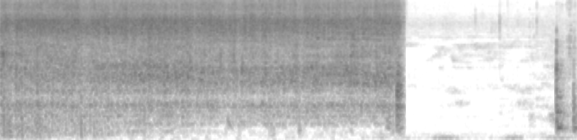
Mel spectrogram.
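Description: Loud, steady sizzling of curry leaves frying in hot oil for about four seconds, then it abruptly drops to near silence with a faint clatter.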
